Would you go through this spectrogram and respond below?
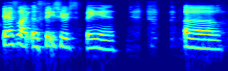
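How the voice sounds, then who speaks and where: A woman hosts a phone livestream from her home abroad, talking in a soft, childlike baby voice. Her chat is loose and rambling, circling back over the same points with easy warmth toward her viewers. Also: mid-range voice, very slow, smooth. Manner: chatty and rambling, repeats herself, speaks with faith. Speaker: host of a relocation livestream. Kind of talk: casual livestream talk to viewers.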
